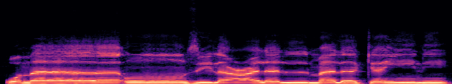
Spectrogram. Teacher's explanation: وما انزل على الملكين، وما الف کے اوپر چھوٹی مد ہے، تین الف کے برابر کھینچ کر پڑھنا ہے، نون ساکن کے بعد زا ہے، اخفاء حقیقی ہوگا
